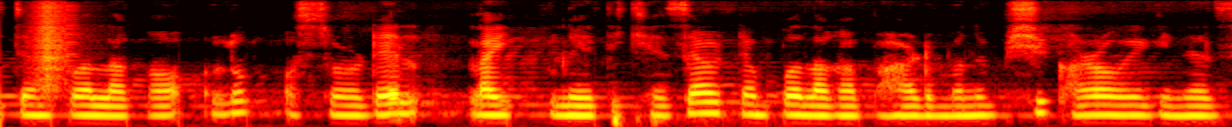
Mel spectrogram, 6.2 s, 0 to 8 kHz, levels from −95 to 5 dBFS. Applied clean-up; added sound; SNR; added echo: none; Whoosh, swoosh, swish; 10 dB; reverberation time 0.8 s.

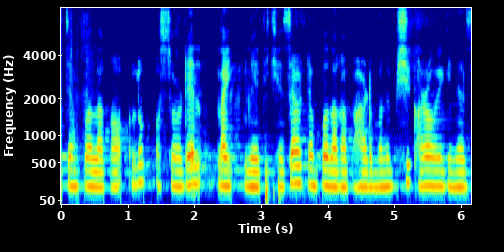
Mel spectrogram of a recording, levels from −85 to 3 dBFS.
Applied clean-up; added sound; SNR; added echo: neural separator model SepFormer DNS4.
